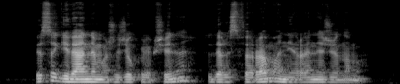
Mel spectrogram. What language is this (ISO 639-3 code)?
lit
